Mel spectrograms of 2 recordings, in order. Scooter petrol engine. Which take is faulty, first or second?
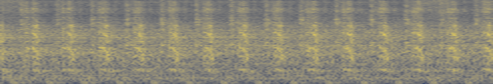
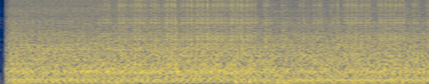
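first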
